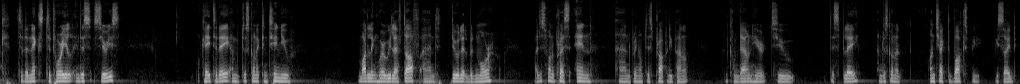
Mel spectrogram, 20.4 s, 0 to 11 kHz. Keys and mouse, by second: 5.1 click, 5.3-9.6 drag, 17.0 n.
